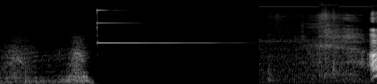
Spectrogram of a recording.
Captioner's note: bell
